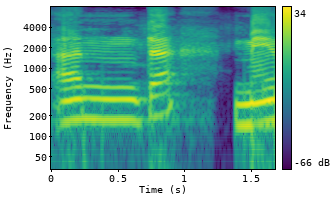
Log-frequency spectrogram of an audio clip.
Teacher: فِيمَ أَنْتَ مِنْ ذِكْرَاهَا، انت اخفاء کا قاعدہ ہے، گنہ کریں گے۔ انت من، اخفاء کا قاعدہ یعنی گنہ کر کے پڑھیں گے، من نہیں پڑھیں گے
